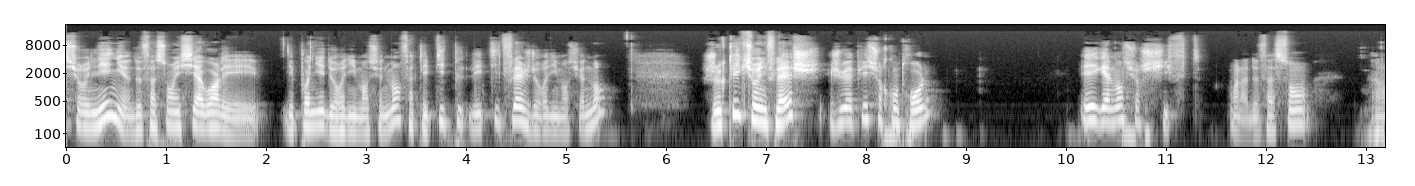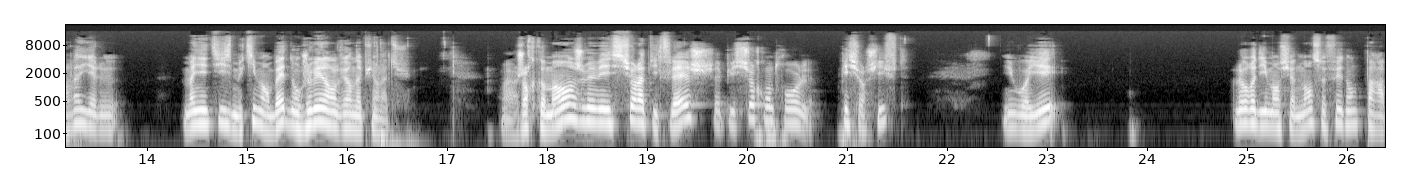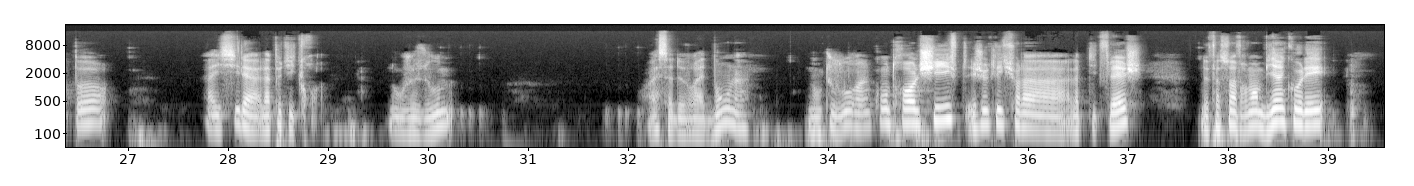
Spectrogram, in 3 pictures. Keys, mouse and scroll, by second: 0.7 click, 6.6-13.2 drag, 16.4 click, 18.4-27.2 drag, 29.8 click, 31.8 click, 35.6 ctrl+shift+click, 38.5 ctrl+shift+click.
